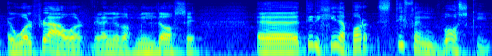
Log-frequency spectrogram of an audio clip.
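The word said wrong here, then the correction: Chbosky: puede ser, está bien pronunciado muchachos porque tiene un Shbosky, Shbosky, como lo pronuncias vos, es como lo vamos a pronunciar nosotros durante el bloque. Si nos sale. Bueno, Stephen Shbosky.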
